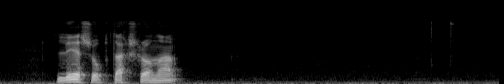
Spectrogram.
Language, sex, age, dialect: Faroese, male, 61+, Norðurstreymoy/Eysturoy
